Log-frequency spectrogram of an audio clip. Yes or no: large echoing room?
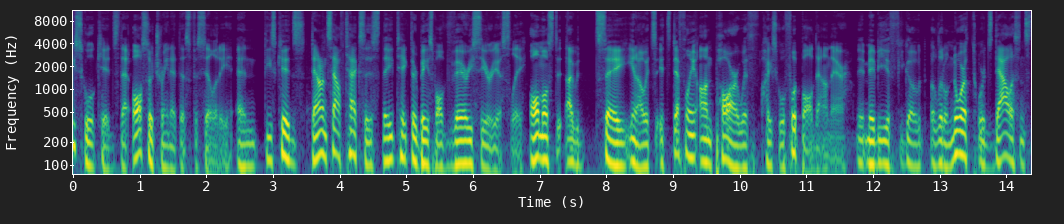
no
